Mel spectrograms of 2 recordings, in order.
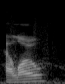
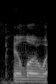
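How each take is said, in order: First: The first vowel is the short e of pell. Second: The first vowel is the short i of pill.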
